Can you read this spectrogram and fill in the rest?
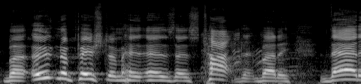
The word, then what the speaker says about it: Utnapishtim: Utnapishtim. Utnapishtim.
